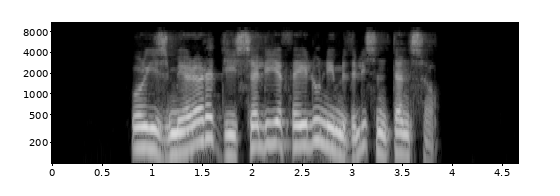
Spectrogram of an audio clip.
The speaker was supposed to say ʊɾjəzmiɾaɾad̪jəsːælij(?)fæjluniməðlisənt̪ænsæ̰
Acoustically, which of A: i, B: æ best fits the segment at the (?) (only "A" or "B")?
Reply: B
